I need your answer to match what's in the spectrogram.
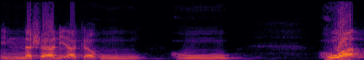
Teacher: الواو مرققة في الوصل وكذلك في الوقف، والهاء كذلك مرققة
